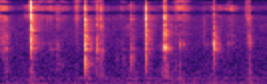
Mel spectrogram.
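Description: Faint, light clicks of plastic Lego pieces being handled as a small animal figure is fitted onto a Lego build, about five small clicks spread over two seconds.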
